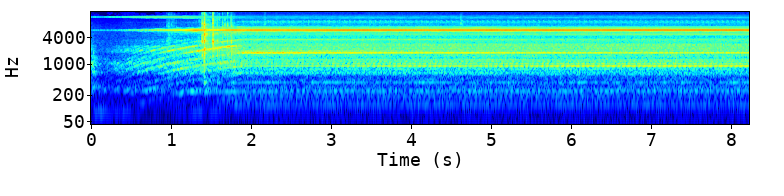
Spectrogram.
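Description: Metal lathe spindle starting up, a rising whine over the first two seconds with a click along the way, then running at a steady speed with a steady whine while a center drill is fed into the end of a steel bar.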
